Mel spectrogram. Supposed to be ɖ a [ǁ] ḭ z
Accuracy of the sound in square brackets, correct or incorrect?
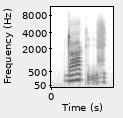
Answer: incorrect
